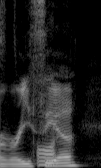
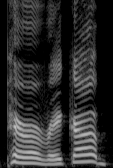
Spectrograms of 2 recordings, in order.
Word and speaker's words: Perereca: Okay, it's P-E-R-E-R-E-C-A, so like I can't pronounce Pararecia. – Parareca, but I think the way her accent works, the R's sound like D's, so it was like the Perereca. is how it sounded.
